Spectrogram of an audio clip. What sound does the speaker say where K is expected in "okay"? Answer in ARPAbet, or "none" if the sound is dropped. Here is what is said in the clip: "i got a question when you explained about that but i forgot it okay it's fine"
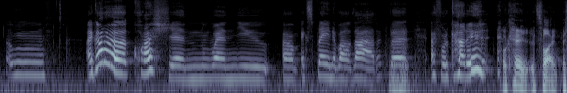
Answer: K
